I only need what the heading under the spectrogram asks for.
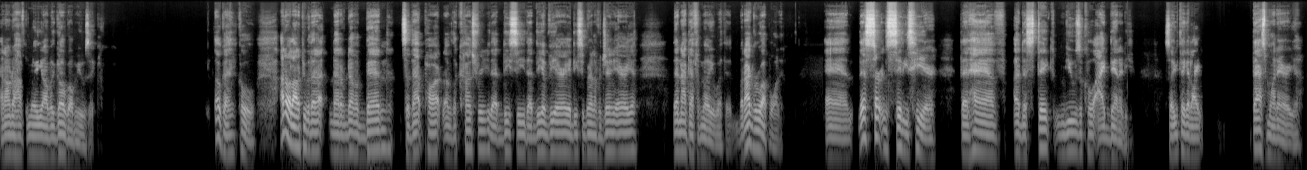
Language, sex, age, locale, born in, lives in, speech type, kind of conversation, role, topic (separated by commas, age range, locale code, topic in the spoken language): English, male, 40-44, en-US, United States, United States, conversation, podcast, guest, In what ways can music shape our emotions and well-being?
